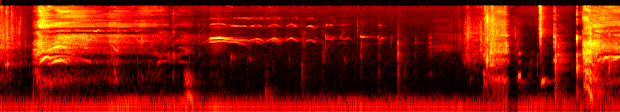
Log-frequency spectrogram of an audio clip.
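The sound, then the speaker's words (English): Handling of a plastic water bottle, with plastic crinkles and a brief squeak as it's opened, then a pause before more rustling and sipping sounds over a steady low hum. “Just let me drink my water, man.”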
